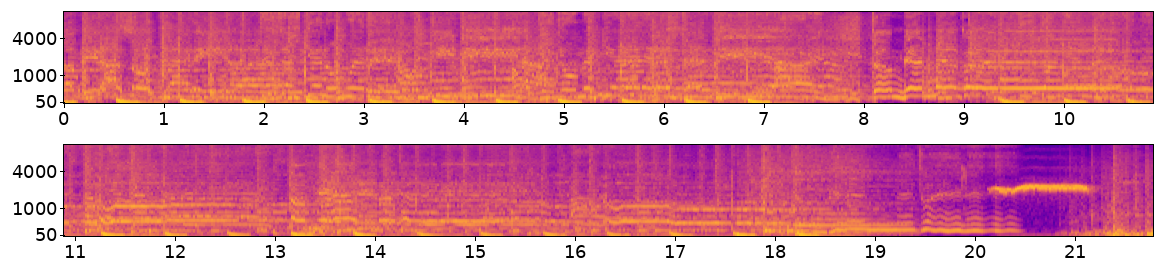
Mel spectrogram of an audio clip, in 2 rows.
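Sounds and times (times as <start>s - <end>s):
upbeat music with a steady thumping beat: 0.0s - 7.8s, 8.4s - 19.0s, 21.0s - 21.7s
referee's shrill final whistle blast: 20.1s - 21.6s.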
